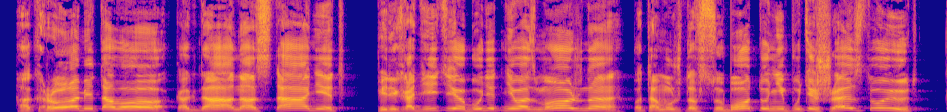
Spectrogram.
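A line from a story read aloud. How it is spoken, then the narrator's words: Shouted back, upset. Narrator (Russian): кричал он в ответ с огорчением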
